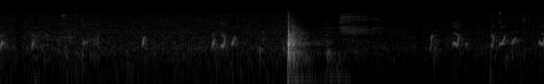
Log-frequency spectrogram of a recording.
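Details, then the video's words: Pet guinea pig sitting on a person's lap indoors, giving many short, high squeaks in quick irregular bursts, with one sharp louder click-like sound in the middle. "you can hear um a lot of squeaking that's my guinea pig he's currently on my lap squeak squeak squeaks"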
